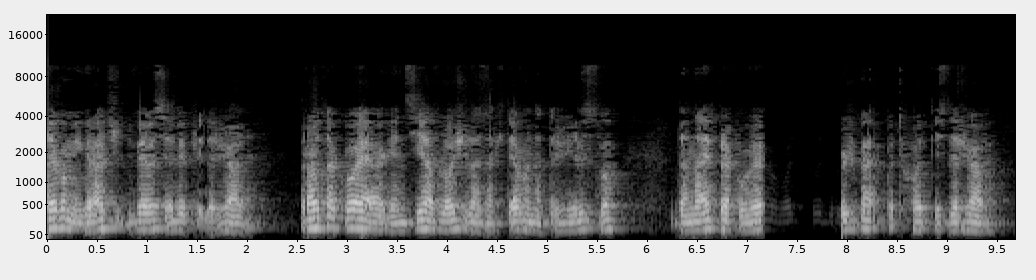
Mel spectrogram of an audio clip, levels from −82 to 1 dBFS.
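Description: From the start the speech carries heavy AAC compression damage. Nothing is present above 9.7 kHz, so the top end is dull, and the remaining bands are coarsely quantised, giving a smeared, warbling quality to sustained vowels and a fizzy edge on sibilants. This level of damage fits AAC-LC at around 16 kbps, likely the cause, where too few bits per frame force the encoder to drop the upper band and starve what remains.

At 7.13 s the speech cuts out abruptly and stays gone until 7.94 s, a gap of about 0.81 s. This is an audio dropout to a faint residue. The signal does not fade or pause naturally; it is simply lost mid-flow, and the gap holds only a faint trace of sound roughly 40 dB below normal level. This likely points to a break in the source while the path downstream stayed live, after which the speech resumes just as abruptly.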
